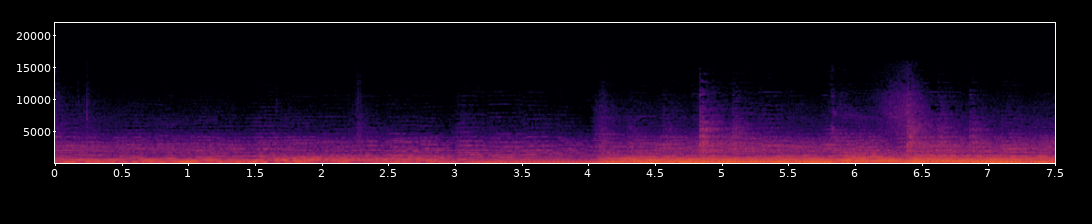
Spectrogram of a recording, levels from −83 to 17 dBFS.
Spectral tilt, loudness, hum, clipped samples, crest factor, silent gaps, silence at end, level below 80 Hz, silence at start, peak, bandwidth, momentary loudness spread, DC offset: -6.5 dB/octave; -25 LUFS; none; under 0.1%; 14 dB; none; 0 s; -50 dBFS; 0 s; -10 dBFS; 12 kHz; 8 LU; under 0.1%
